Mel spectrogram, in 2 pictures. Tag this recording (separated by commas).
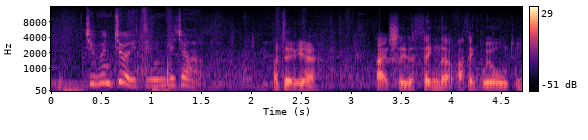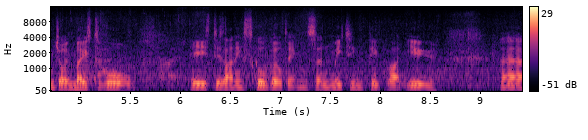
Speech, outside, rural or natural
